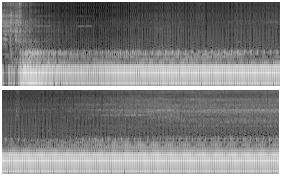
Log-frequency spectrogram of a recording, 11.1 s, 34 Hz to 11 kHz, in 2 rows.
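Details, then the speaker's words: BMW E46 325xi after alternator replacement: starts promptly and settles into a smooth, steady idle with a deep even hum and no knock; charging voltage holds about 14.0–14.1 V, so the new alternator works. "seems to be good a few seconds we'll check the voltage go from there"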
